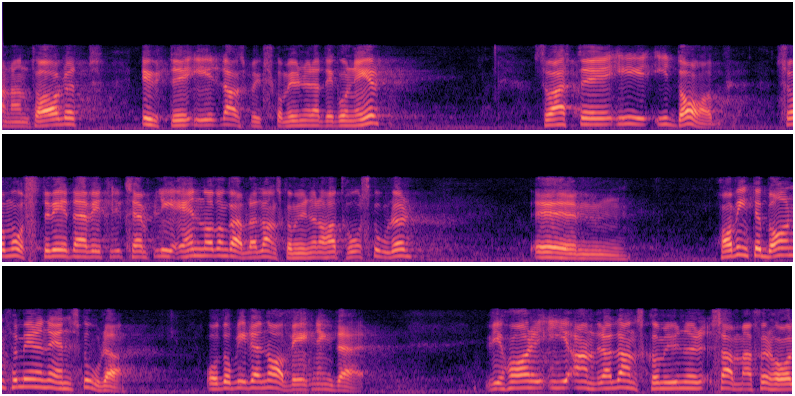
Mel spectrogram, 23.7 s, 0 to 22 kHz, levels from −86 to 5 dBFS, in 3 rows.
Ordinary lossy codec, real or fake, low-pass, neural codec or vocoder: Opus, 64 kbps; fake; 5.4 kHz; codec, 16 kHz, 4 kbps, X-Codec, WavLM features, trained on Multilingual LibriSpeech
